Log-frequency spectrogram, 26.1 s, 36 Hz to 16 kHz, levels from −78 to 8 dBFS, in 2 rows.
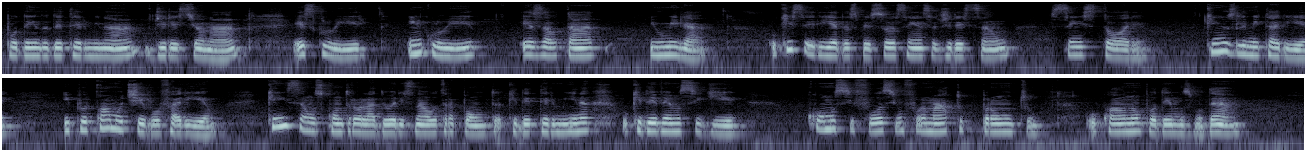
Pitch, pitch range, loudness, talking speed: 165 Hz, 155-180 Hz, -21 LUFS, 115 wpm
